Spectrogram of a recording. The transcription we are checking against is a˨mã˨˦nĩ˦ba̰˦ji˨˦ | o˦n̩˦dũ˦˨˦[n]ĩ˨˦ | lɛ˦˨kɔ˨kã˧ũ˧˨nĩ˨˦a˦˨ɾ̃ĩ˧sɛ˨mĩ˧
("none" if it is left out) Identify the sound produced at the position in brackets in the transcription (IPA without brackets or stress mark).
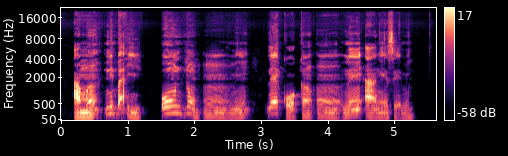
m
